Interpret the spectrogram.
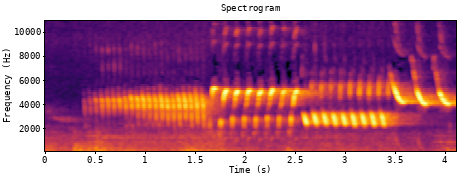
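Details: Singing canary: a rapid high trill building in volume, switching to a run of paired notes and a lower fast trill, then closing with sweeping slurred whistles.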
